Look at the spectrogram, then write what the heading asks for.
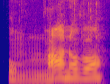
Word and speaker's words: Kumanovo: By the way, in Macedonian, stress is always on the antepenultimate syllable, so the third syllable from the end, unless the word is shorter than that, in which case it's the first syllable.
